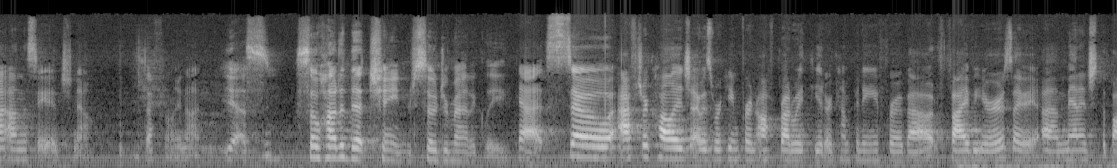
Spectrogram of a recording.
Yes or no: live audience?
yes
